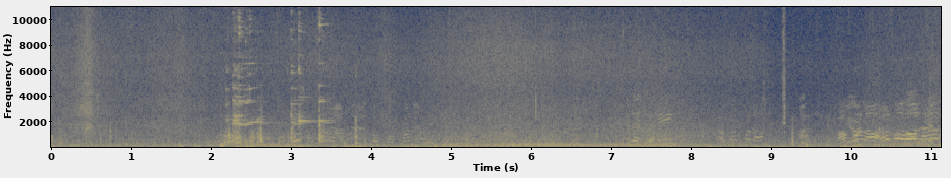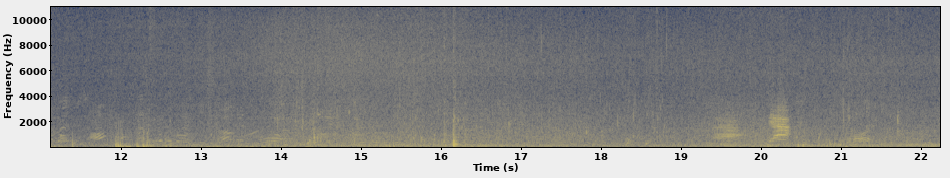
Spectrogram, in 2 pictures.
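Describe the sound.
A sailing cutter heels under sail, steered as high into the wind as possible where some current runs: steady wind roars across the microphone while water rushes and splashes along the hull, continuous, with a man's voice talking at times over it.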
